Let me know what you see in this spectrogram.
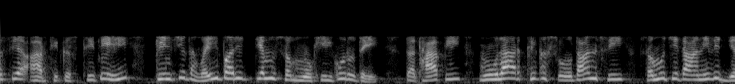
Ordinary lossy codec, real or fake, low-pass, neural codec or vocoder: Opus, 16 kbps; fake; 3.6 kHz; codec, 24 kHz, 3 kbps, HILCodec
